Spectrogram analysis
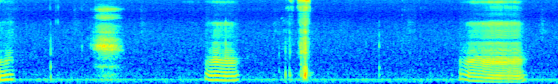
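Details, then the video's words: Rocky, a Chihuahua, snoring in the evening indoors. There are three separate snore breaths, the last a long buzzy rasp, with a steady low hum and a faint click between them. "Chihuahua Rocky schnarcht"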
